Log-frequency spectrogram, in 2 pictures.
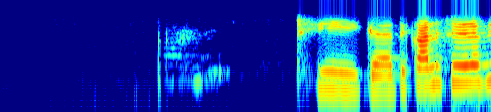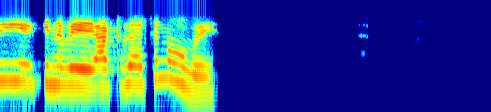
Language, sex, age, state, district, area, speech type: Dogri, female, 18-30, Jammu and Kashmir, Samba, rural, conversation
